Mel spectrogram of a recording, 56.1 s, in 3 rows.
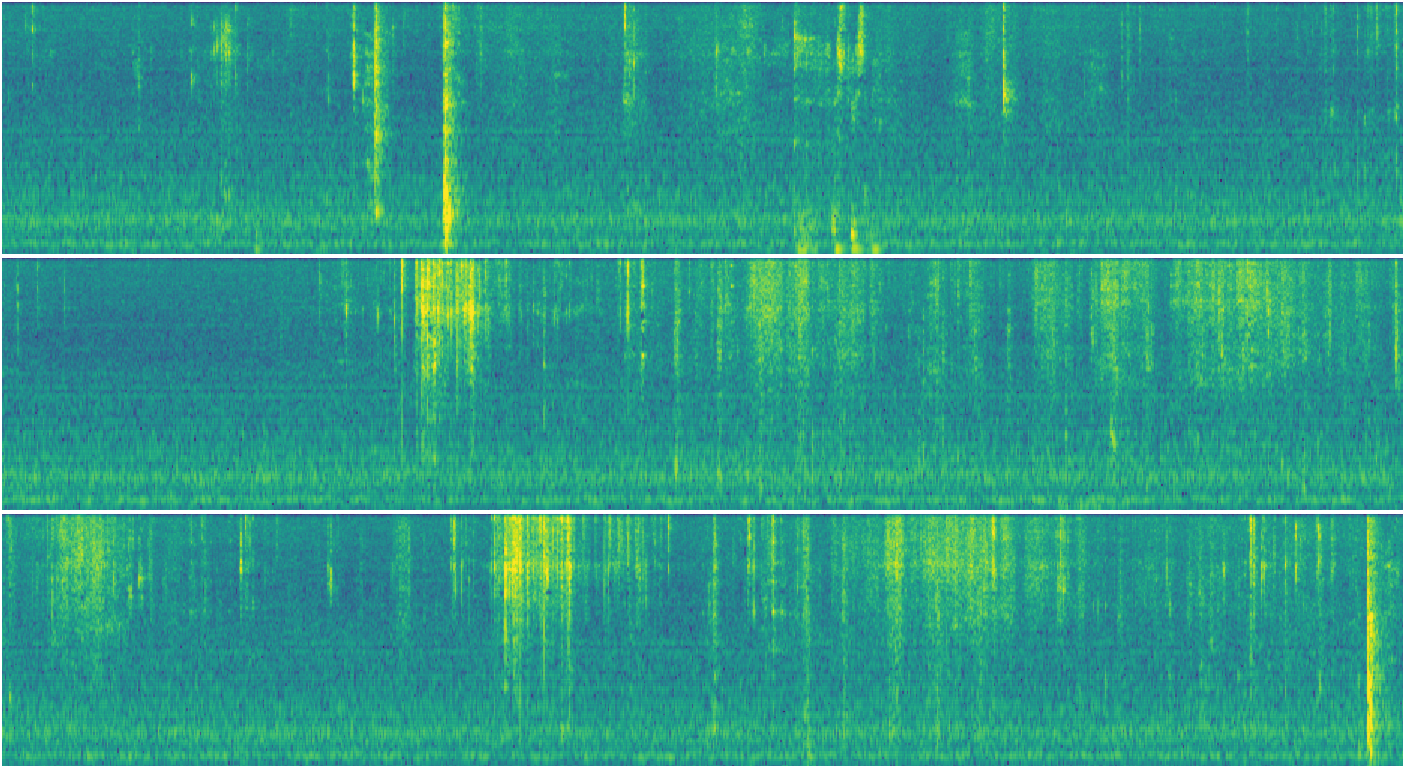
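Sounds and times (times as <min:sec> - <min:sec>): person chewing and crunching food: 0:01.6 - 0:05.5, 0:16.2 - 0:19.6, 0:22.4 - 0:56.0.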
